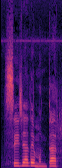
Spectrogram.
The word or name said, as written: silla de montar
